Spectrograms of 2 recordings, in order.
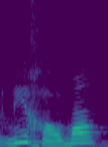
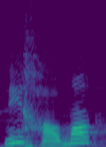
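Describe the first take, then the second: The two takes are said the same way.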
